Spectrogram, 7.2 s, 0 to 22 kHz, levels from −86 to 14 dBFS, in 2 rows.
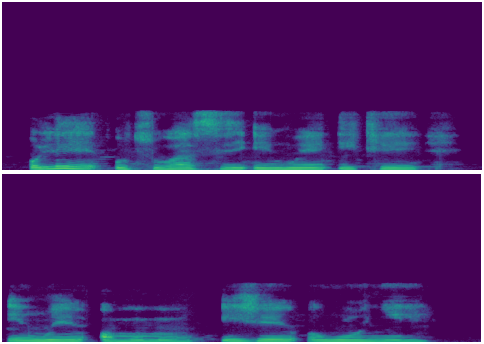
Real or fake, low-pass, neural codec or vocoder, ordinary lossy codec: fake; none; codec, 16 kHz, 6 kbps, DAC; none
